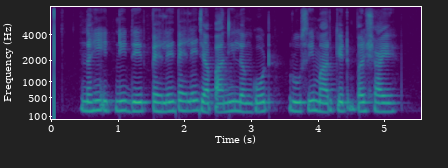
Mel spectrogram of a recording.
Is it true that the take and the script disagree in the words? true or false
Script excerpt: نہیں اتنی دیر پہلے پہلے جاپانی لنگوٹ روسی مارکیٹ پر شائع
false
